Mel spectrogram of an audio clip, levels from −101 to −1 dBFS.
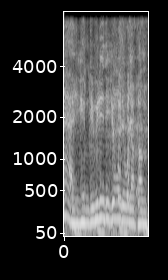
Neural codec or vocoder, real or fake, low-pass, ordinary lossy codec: none; real; 7.2 kHz; none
